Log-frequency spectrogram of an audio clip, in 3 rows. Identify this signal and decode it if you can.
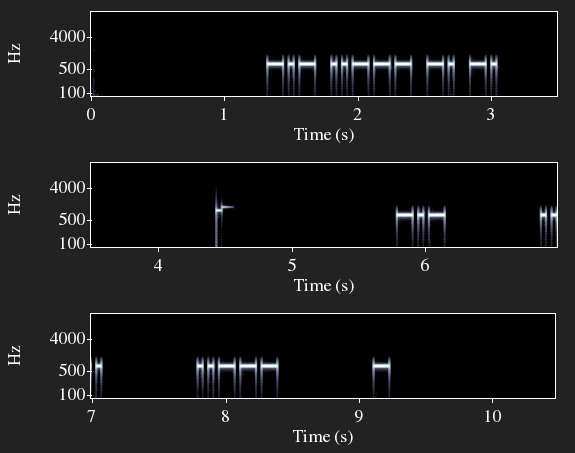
Morse code, heard as a keyed tone, about 30 wpm, spaced as for 15 wpm, 700 Hz. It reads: K2NN KS2T
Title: USA Call Signs - 4 Characters - 6x Character Spacing - 30wpm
